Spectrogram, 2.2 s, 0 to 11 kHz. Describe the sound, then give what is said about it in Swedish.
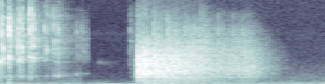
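Dice rattle briefly in a hand, then after a short pause tumble across a hard surface in a bright, clattering roll that fades out, coming up a total of 12. Fairly quiet, with no talking. “12 fick jag, det var ju lite för högt. Så då kastar jag väl om 2 tärningar.”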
